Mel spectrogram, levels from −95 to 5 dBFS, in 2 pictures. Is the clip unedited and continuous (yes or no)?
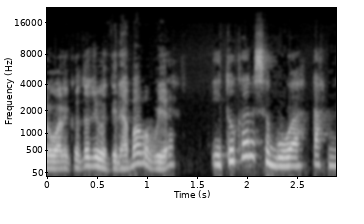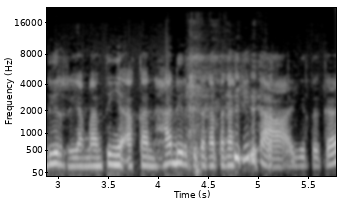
yes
